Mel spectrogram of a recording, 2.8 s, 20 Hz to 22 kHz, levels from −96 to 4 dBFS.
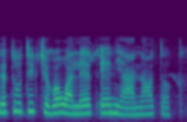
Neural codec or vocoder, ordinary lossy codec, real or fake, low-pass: none; none; real; 7.2 kHz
